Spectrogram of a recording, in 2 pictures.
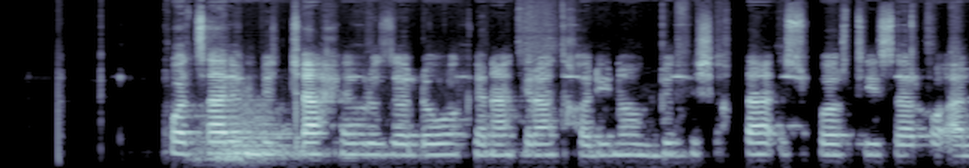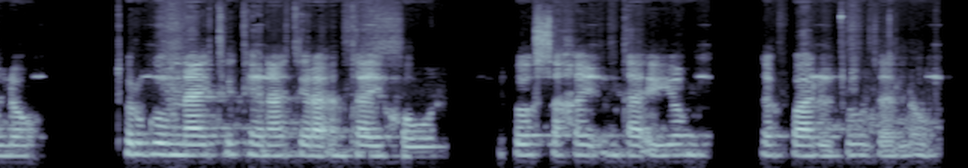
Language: Tigrinya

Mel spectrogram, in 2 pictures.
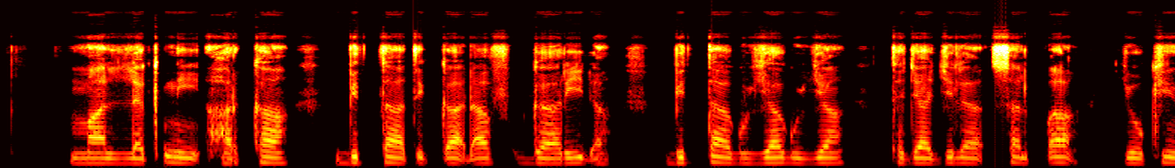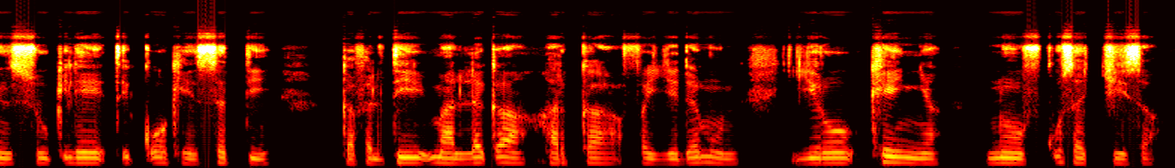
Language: Oromo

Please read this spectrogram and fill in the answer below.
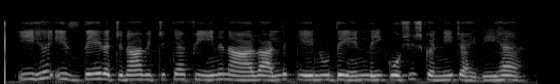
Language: Punjabi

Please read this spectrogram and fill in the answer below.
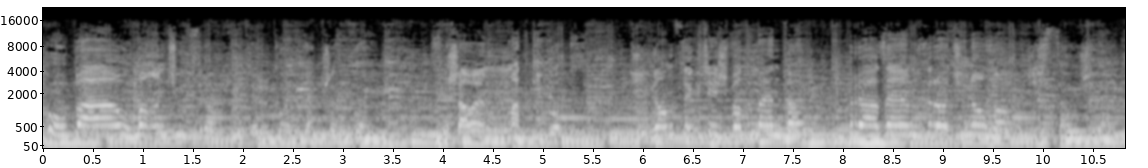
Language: Polish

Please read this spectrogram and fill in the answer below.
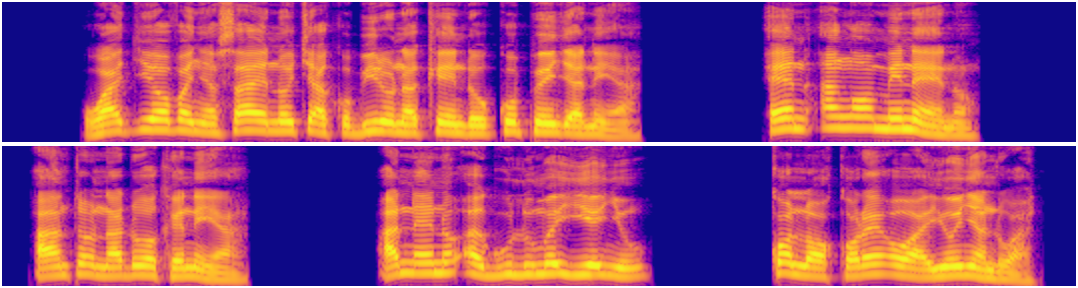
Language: Luo (Kenya and Tanzania)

